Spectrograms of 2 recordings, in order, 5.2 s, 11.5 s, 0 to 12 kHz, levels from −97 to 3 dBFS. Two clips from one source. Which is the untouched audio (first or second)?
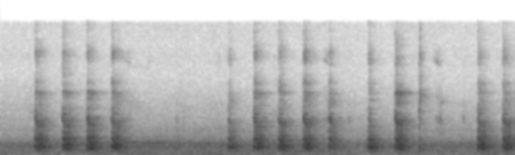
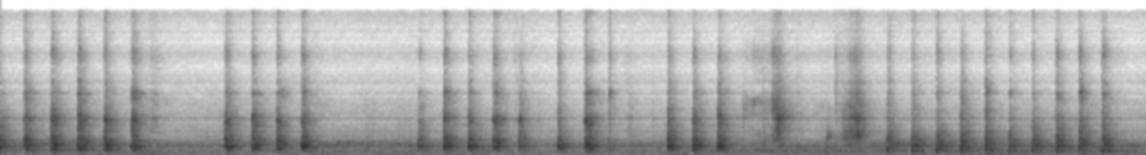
first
